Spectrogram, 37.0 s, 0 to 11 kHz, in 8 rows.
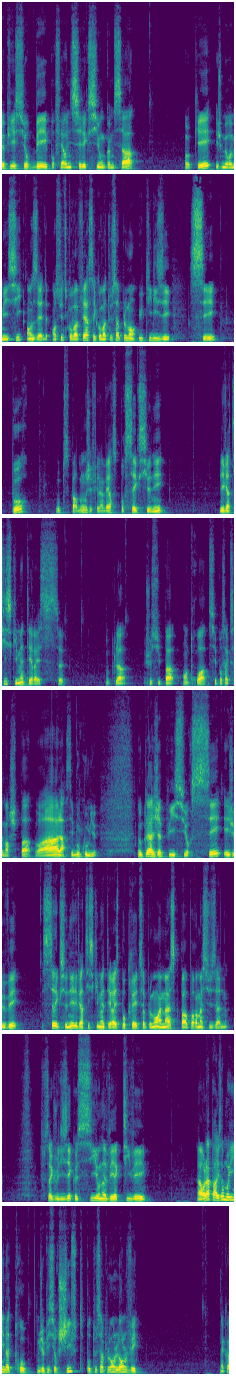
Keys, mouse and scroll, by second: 0.8 b, 4.4 z, 5.6-7.3 middle drag, 7.3-8.8 scroll up 3, 8.8 c, 19.0 3, 19.5-22.5 middle drag, 22.5 c, 26.7-29.6 middle drag, 31.7 c.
